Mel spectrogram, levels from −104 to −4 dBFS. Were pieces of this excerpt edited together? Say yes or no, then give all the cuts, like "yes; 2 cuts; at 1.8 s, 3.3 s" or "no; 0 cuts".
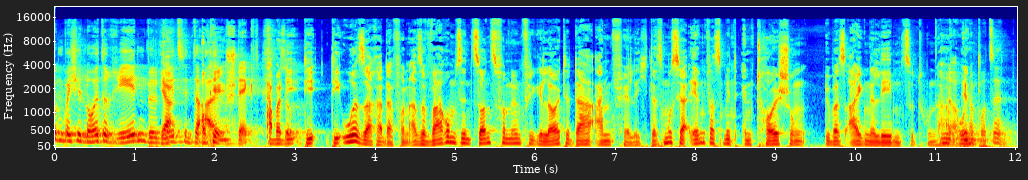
yes; 1 cut; at 1.1 s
